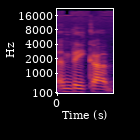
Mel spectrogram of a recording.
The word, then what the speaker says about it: Amreeka: And as I was writing the script, I kept thinking that the grandmother would call America Amreeka because that's the way that it's pronounced in formal Arabic.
